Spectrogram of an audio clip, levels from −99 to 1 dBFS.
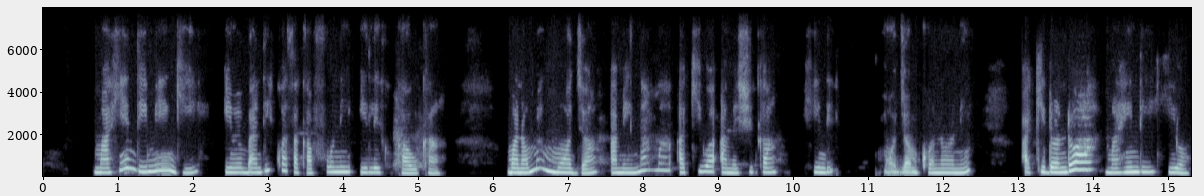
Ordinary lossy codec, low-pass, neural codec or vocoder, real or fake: Opus, 32 kbps; 7.2 kHz; none; real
